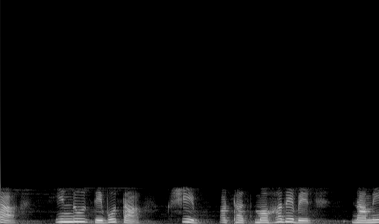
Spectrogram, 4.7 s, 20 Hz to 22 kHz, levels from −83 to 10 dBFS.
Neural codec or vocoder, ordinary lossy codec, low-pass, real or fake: none; none; 3.6 kHz; real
